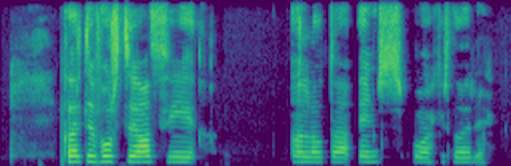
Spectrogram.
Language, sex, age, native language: Icelandic, male, 12, Icelandic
